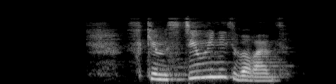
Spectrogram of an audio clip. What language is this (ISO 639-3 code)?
kab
